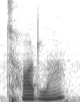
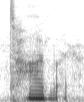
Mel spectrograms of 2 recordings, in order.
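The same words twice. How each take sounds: First: It is said in an Australian accent. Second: It is said in an American accent. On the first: "examples of these words" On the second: "An American speaker would pronounce these words like"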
